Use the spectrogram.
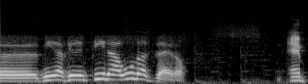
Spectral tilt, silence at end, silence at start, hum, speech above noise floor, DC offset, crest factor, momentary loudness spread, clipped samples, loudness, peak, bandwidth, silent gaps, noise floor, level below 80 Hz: -6.5 dB/octave; 0 s; 0 s; none; 31 dB; under 0.1%; 18 dB; 6 LU; under 0.1%; -19 LUFS; -2 dBFS; 10 kHz; none; -50 dBFS; -54 dBFS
